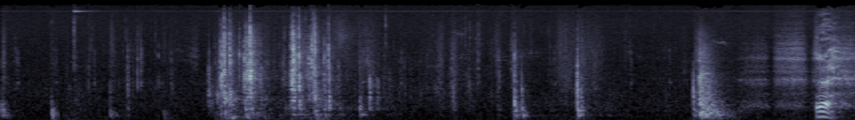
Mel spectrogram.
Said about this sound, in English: Moira goes to stand in front of Edward as Morris opens the door and leaves.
